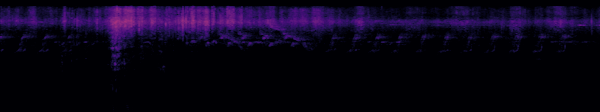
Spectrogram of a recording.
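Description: Near silence with faint birdsong: a bird repeating short, quick descending chirps over and over, plus a brief rustle about two seconds in.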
